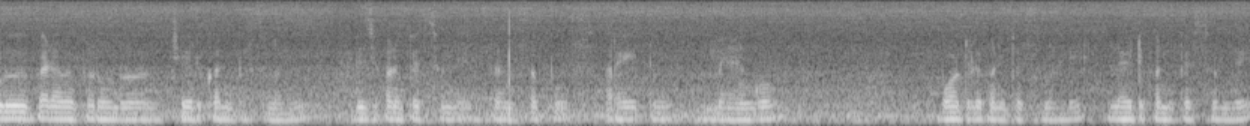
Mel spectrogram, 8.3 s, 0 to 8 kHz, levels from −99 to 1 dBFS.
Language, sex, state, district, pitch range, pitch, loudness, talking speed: Telugu, male, Andhra Pradesh, Srikakulam, 105-115 Hz, 110 Hz, -21 LUFS, 85 wpm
